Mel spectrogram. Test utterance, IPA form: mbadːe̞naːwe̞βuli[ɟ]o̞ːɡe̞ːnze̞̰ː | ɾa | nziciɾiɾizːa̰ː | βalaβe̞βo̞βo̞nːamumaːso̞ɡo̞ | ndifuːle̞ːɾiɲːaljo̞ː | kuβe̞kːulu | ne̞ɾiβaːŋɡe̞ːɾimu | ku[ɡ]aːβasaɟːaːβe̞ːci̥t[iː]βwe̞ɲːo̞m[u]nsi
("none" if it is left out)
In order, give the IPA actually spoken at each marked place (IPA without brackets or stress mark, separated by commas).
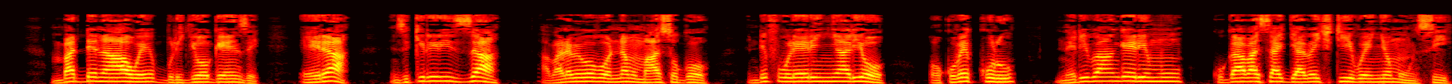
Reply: ɟ, ɡ, iː, uː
